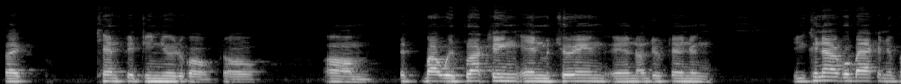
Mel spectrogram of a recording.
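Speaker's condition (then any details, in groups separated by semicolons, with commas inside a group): Cerebral palsy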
